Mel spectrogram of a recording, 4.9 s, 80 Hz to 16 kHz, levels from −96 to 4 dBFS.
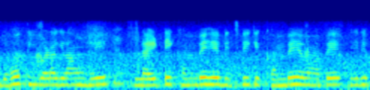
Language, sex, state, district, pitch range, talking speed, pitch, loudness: Hindi, female, Maharashtra, Aurangabad, 235-255 Hz, 195 wpm, 240 Hz, -36 LUFS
